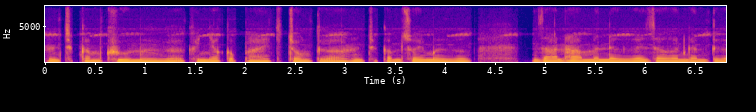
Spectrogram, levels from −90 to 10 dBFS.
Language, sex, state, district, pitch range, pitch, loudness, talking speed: Wancho, female, Arunachal Pradesh, Longding, 180-195 Hz, 185 Hz, -15 LUFS, 160 wpm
